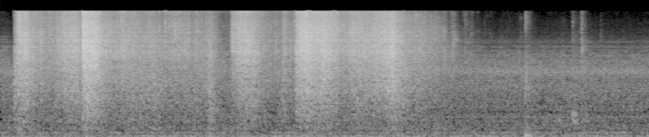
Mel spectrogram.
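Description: Rustling and rubbing as a full-size football helmet is handled and turned over, coming in several swells of noise over the first four seconds, then dying down.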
